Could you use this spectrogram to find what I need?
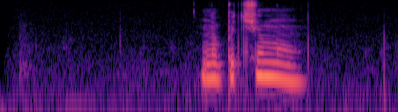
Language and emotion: Russian, neutral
